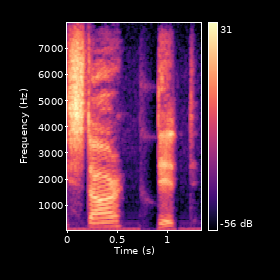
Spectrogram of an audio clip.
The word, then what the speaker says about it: started: here started now uh here you only want to pronounce one id sound you had said started okay so it's going to be star did end on that d started she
